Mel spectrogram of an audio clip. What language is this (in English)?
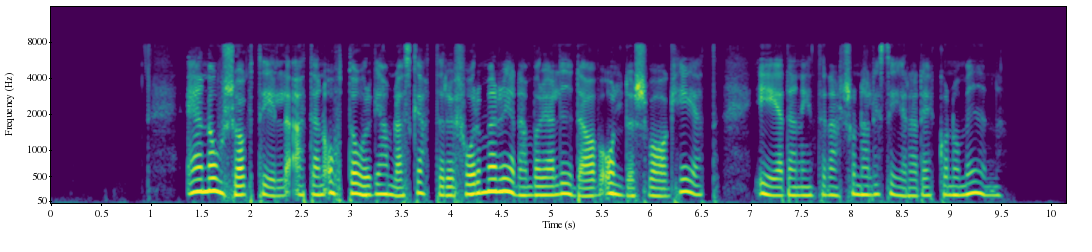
Swedish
